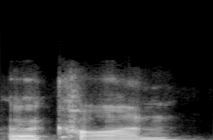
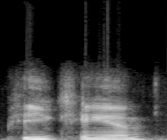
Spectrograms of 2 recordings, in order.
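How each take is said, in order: First: Pecan said puh-KAHN, second syllable held; puh-KAHN pronunciation. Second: Pecan said PEE-kan, as in can; long ee, flat-A KAN in pecan; PEE-can pronunciation. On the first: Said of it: "people say pecan and they say pecan". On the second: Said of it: "not pecan". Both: Shown as a demonstration.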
